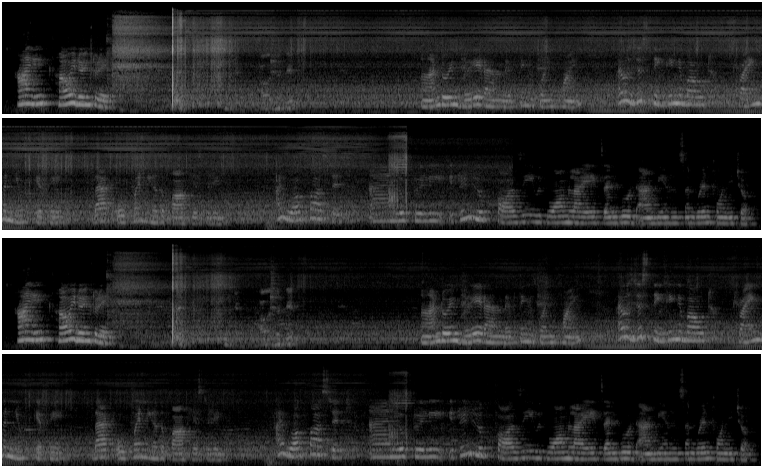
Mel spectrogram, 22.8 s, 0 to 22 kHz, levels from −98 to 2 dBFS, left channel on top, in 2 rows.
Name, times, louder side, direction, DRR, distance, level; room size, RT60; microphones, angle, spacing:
voice 1, 0.2-2.6 6.3-12.4 12.7-14.7 15.5-22.6, equal, 5° right, 1.9 m, -55 dB
sound 1, 1.1-19.1, left 10 dB, 50° left, 0.7 m, -56 dB
sound 2, 2.0-19.0, right 1 dB, 75° right, 4.7 m, -74 dB
voice 2, 2.6-4.6 5.1-5.2 5.5-5.6 15.3-15.5, equal, 40° right, 1.9 m, -65 dB
24.0 x 11.0 x 4.2 m
head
